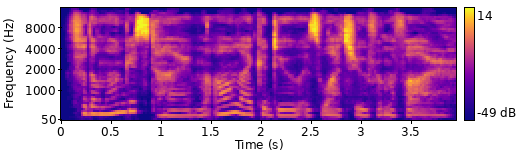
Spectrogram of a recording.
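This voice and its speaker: A woman voicing a vain, possessive goddess in an audio roleplay, with a breathy, whispery voice and a self-adoring, teasing manner. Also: mid-range voice, unhurried, darkish tone, full character voice. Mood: conspiratorial. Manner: self-adoring, teasing, sing-song swings up. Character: vain, possessive female goddess, adult, obsessive.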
